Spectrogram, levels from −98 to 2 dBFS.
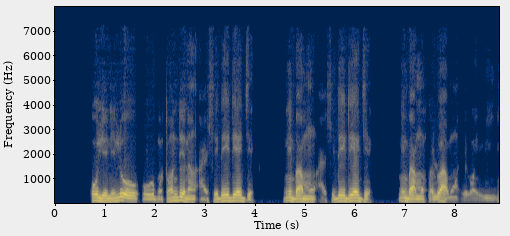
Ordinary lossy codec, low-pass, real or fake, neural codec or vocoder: MP3, 64 kbps; 7.2 kHz; fake; autoencoder, 48 kHz, 128 numbers a frame, DAC-VAE, trained on Japanese speech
